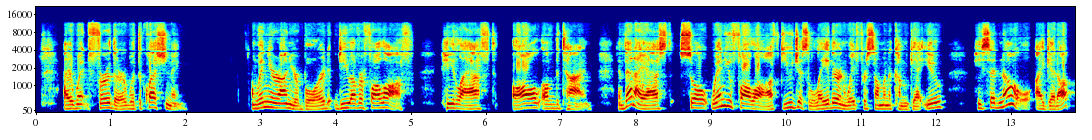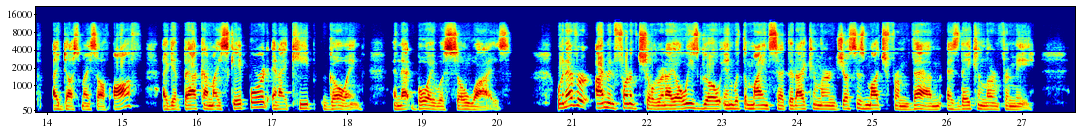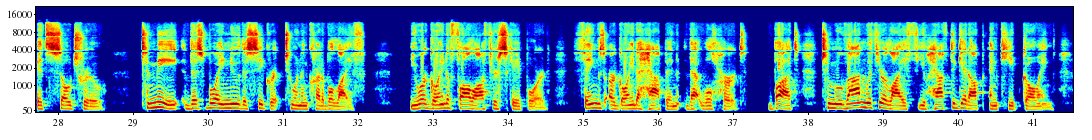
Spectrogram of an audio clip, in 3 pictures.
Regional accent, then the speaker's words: Illinois, United States; also born or lived in Chicago; I moved from Chicago, Illinois to a suburb on the very day … passed away, August 16th, 1977. I was 5 years old, I believe, at the time.

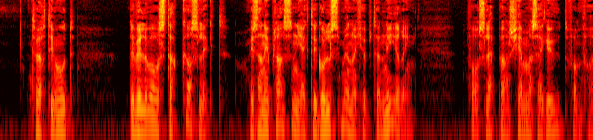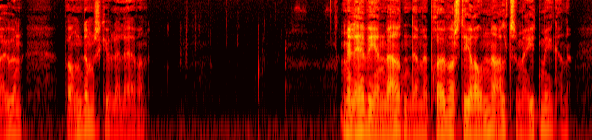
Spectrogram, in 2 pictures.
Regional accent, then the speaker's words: Sokndal, Rogaland, Norway; Jeg husker noe som skjedde da jeg gikk på ungdomsskolen hjemme I Sokkendal, helt sør I Rogaland.

